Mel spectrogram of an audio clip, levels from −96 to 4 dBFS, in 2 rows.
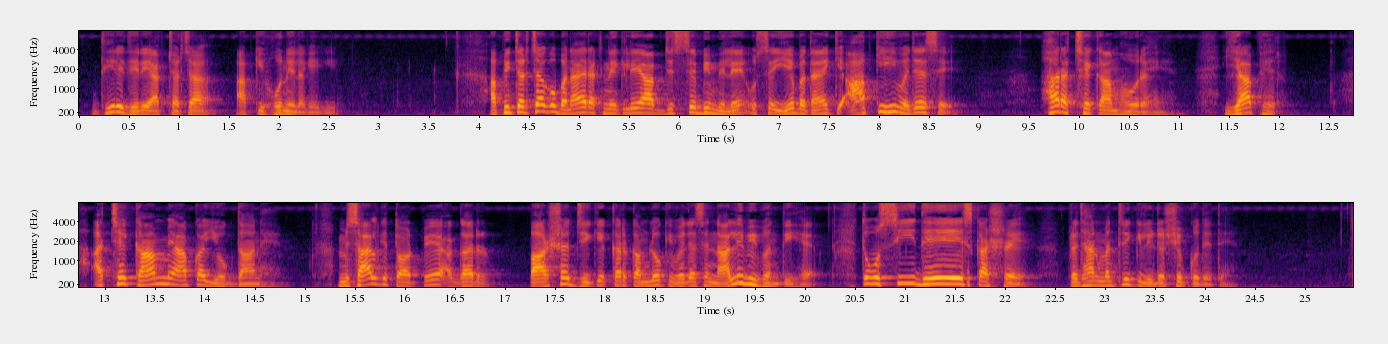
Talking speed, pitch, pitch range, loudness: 160 wpm, 135 Hz, 110-175 Hz, -23 LUFS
